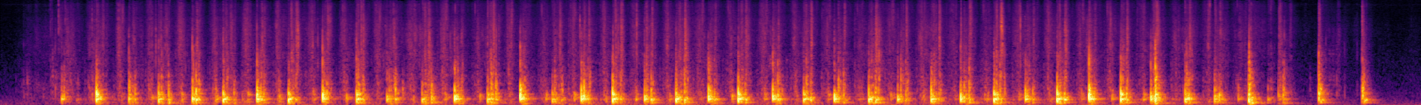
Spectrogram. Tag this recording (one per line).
footsteps
steps
run
running
footstep
step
